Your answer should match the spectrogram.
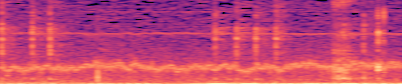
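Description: Faint computer mouse clicks, a few scattered single clicks over a low steady hiss, as objects are picked in a CAD program.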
